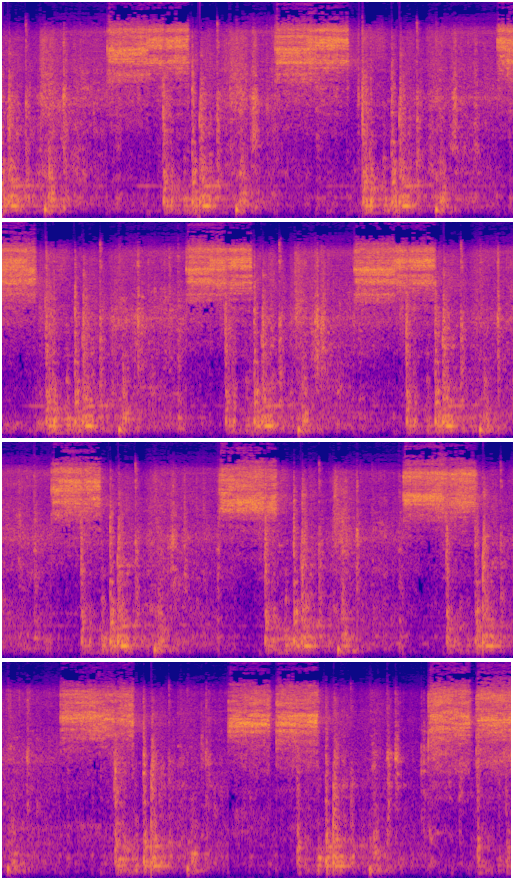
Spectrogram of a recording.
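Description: Factory machinery hums and clatters all around.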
